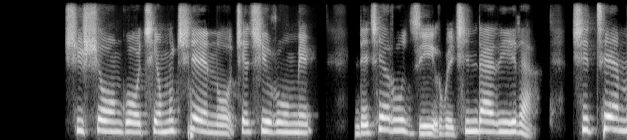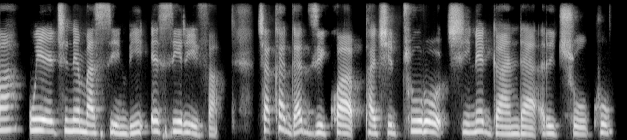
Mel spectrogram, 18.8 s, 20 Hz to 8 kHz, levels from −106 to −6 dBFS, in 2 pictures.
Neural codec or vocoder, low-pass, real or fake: codec, 16 kHz, 2 kbps, X-Codec, HuBERT features, trained on balanced general audio; 7.2 kHz; fake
